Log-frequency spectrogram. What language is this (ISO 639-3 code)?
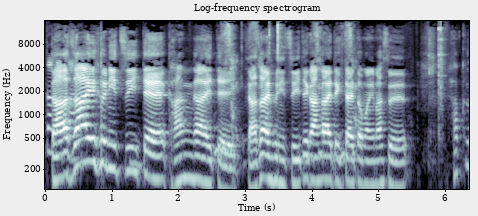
jpn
